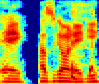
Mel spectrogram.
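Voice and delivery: mock flat, low, monotone, relaxed, laid-back delivery. Acting out how a greeting was really said, monotone and relaxed. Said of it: "much more monotone and relaxed".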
